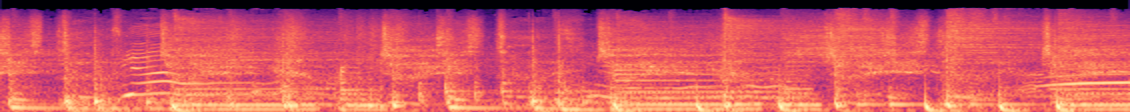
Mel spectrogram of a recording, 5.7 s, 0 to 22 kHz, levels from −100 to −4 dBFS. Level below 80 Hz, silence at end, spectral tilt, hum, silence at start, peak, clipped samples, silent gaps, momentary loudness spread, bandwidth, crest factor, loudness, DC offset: -24 dBFS; 0 s; -3.5 dB/octave; none; 0 s; 0 dBFS; under 0.1%; none; 4 LU; 17 kHz; 14 dB; -13 LUFS; under 0.1%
